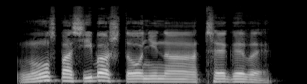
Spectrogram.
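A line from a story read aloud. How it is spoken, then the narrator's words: Muttering. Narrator (Russian): пробормотал Ашот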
